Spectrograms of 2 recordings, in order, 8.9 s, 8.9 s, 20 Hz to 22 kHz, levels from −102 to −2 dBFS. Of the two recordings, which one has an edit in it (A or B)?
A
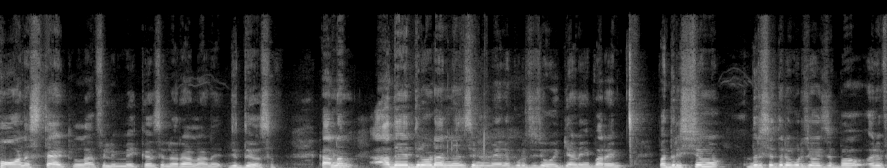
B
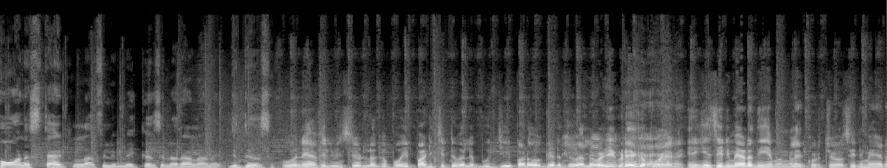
B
